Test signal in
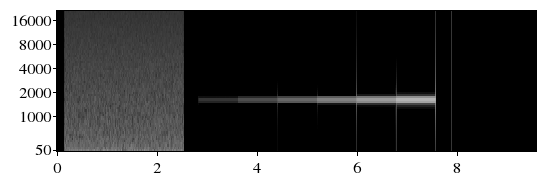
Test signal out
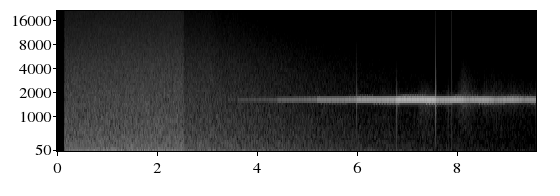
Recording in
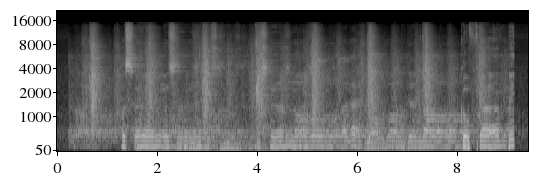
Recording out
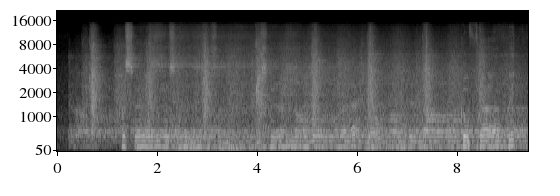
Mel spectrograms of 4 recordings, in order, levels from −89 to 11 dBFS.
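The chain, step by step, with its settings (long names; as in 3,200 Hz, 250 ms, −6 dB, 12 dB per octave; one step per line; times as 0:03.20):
high-shelf EQ 5,700 Hz −7.5 dB
feedback delay with all-pass diffusion 603 ms, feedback 72%, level −8.5 dB
flanger 0.95 Hz, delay 1.3 ms, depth 6.3 ms, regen −61%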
